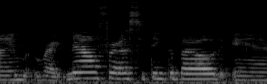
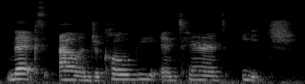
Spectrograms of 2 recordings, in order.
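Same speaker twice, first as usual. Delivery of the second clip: put-on reading to children; 7 dB louder than usual. A narrator's reading. Teacher reading a picture book to her class, expressive storytelling. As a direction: read it out to the class with feeling.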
